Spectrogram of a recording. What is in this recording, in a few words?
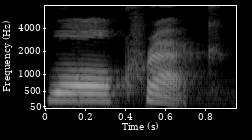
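"wall-clock", English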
